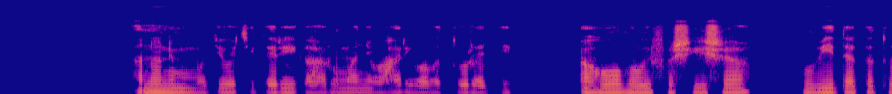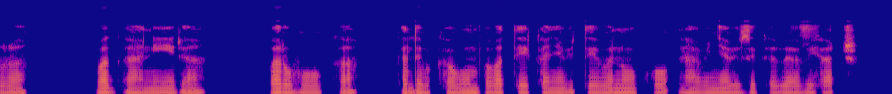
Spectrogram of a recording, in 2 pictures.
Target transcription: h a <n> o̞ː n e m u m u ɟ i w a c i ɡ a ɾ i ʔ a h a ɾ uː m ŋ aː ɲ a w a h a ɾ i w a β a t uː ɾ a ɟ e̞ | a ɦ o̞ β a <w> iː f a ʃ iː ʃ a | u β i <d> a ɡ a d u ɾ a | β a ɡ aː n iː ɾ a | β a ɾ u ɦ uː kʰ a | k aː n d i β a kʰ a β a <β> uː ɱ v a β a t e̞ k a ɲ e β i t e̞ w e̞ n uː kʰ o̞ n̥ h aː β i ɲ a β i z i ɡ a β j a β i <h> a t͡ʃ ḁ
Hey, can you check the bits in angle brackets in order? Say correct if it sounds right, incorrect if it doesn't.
correct, correct, correct, correct, correct

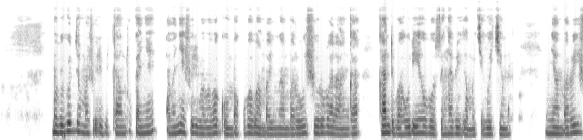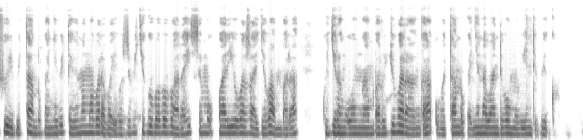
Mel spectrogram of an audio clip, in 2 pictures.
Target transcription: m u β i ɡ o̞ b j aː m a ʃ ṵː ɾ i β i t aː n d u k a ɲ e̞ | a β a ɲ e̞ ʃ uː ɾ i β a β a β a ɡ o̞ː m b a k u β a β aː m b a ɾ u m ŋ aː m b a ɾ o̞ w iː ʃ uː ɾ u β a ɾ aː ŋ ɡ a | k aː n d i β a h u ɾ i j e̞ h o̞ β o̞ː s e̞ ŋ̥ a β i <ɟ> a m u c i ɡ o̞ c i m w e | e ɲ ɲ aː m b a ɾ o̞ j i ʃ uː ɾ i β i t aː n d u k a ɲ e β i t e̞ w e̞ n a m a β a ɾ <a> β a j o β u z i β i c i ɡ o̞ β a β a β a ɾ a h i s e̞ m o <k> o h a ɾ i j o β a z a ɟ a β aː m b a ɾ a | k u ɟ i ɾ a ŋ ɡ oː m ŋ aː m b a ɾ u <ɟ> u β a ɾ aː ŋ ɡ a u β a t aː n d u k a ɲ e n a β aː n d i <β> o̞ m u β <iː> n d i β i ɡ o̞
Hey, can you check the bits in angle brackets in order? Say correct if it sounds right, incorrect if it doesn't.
incorrect, correct, correct, correct, correct, correct

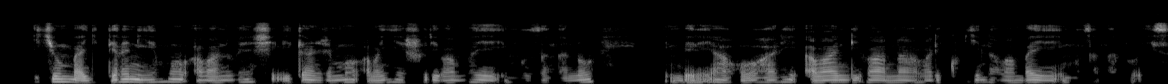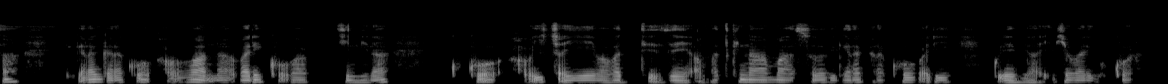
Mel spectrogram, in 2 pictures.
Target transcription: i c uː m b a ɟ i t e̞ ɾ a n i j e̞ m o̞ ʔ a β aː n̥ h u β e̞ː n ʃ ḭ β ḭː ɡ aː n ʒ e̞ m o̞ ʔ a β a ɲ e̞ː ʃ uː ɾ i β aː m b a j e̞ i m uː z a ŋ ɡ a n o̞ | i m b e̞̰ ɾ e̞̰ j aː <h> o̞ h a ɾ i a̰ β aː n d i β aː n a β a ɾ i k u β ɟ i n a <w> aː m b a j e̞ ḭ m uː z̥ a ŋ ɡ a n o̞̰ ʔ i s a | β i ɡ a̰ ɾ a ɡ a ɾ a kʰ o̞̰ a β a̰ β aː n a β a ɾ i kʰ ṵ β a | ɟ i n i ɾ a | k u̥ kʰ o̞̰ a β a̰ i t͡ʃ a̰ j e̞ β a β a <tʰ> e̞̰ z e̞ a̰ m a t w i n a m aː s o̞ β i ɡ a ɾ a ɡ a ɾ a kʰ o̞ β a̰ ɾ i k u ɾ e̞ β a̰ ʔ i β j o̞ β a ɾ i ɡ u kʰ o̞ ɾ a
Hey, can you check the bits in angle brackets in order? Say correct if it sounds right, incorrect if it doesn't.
correct, incorrect, correct

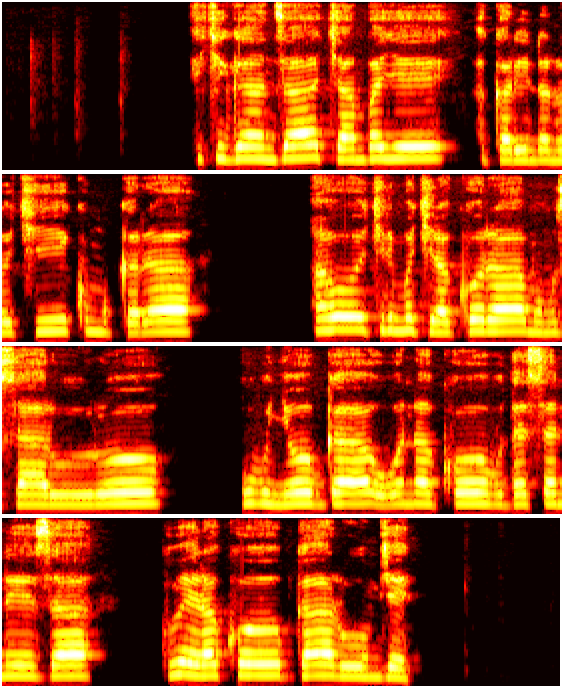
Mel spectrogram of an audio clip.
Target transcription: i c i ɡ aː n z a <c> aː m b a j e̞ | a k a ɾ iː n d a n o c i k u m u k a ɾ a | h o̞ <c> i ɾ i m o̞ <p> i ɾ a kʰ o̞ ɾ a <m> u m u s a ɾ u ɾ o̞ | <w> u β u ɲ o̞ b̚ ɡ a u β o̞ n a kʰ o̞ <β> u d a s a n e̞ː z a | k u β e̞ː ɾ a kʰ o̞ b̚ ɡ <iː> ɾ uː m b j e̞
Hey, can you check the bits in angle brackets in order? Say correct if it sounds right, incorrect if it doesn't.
correct, correct, incorrect, correct, correct, correct, incorrect

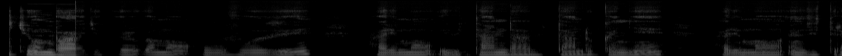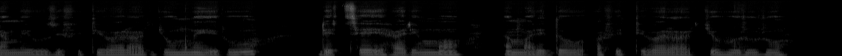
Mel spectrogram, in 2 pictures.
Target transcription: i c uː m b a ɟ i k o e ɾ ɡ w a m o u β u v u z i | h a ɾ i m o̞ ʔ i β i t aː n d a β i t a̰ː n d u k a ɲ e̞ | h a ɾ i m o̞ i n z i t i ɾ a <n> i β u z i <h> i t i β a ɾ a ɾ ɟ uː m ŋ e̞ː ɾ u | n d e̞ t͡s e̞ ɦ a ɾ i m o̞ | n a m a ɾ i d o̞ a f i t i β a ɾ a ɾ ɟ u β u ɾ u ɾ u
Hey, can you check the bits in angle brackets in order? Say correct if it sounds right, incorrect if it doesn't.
incorrect, incorrect

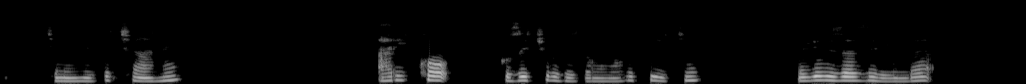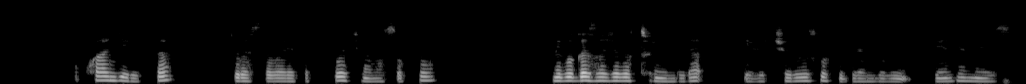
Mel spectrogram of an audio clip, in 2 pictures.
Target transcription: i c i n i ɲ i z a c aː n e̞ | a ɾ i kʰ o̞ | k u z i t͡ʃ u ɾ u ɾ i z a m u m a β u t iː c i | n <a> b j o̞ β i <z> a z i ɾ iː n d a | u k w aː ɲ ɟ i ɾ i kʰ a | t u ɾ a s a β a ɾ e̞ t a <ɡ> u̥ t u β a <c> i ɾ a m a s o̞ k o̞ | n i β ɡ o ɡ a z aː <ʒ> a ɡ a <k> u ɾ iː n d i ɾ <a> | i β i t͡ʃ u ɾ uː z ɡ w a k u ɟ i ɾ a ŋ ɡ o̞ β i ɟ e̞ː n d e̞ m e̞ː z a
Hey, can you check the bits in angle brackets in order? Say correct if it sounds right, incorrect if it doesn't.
incorrect, correct, incorrect, correct, correct, incorrect, correct

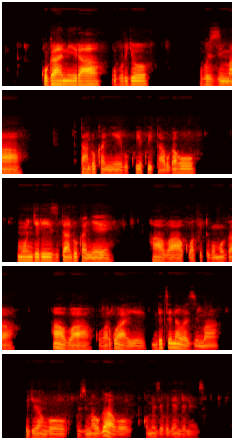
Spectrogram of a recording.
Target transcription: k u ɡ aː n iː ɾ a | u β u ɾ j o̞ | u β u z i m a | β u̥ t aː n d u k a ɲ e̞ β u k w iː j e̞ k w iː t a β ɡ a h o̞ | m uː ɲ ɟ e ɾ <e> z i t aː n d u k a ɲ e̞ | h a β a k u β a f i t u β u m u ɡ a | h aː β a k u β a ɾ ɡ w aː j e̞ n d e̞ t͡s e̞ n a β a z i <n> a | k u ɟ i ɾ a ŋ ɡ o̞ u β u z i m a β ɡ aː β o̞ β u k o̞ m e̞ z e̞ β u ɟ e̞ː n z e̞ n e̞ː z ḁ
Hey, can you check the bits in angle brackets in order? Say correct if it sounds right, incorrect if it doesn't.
incorrect, incorrect

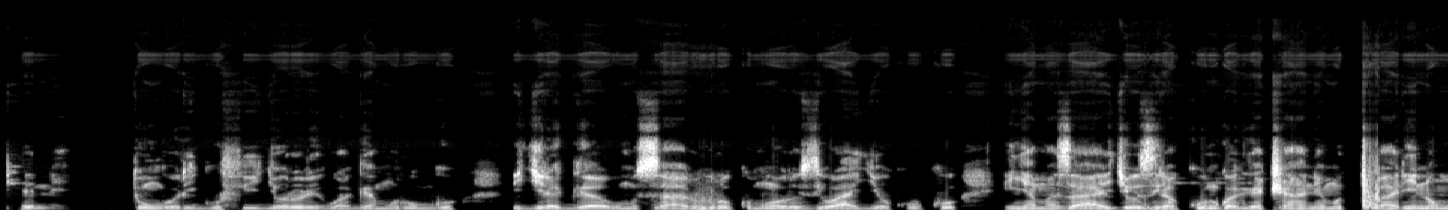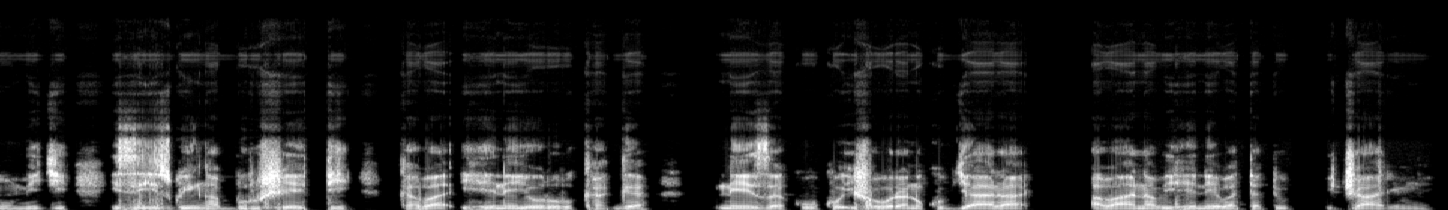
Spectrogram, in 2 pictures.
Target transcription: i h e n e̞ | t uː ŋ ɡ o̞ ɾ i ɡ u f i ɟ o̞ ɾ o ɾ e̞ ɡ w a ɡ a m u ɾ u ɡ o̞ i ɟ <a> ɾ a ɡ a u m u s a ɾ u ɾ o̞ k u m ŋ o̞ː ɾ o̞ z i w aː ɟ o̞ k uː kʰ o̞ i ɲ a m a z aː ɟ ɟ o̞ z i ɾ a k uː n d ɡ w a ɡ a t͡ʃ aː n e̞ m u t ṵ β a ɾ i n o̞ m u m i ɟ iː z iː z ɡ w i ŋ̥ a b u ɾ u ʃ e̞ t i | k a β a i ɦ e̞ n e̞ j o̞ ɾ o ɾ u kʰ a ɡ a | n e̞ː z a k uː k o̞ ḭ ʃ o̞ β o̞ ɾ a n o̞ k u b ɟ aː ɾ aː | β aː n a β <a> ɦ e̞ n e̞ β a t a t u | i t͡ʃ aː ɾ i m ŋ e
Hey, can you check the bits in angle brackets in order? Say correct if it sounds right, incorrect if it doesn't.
incorrect, incorrect

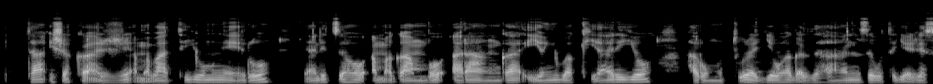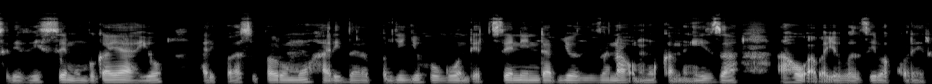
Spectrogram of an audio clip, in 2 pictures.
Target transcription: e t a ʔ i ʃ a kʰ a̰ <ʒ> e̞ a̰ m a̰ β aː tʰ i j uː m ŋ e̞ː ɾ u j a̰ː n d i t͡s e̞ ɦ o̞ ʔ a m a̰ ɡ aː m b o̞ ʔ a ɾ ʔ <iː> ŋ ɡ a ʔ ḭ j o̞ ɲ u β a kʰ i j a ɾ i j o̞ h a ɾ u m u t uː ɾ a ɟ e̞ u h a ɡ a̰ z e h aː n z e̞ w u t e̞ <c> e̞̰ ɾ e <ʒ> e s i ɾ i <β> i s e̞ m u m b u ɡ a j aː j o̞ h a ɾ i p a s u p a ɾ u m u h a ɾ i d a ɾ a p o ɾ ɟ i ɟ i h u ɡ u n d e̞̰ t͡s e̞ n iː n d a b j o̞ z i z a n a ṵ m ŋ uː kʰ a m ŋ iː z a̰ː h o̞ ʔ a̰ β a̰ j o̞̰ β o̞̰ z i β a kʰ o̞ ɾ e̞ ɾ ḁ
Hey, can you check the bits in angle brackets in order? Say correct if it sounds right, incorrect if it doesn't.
correct, incorrect, incorrect, correct, incorrect

